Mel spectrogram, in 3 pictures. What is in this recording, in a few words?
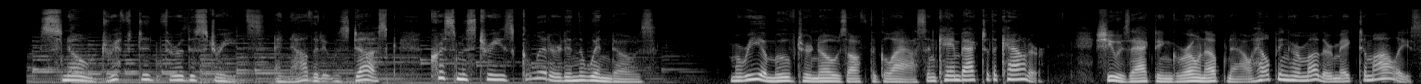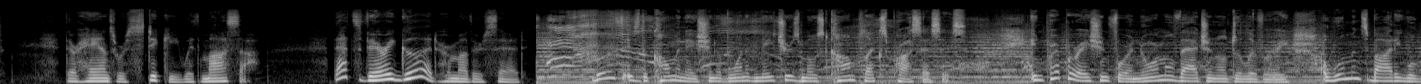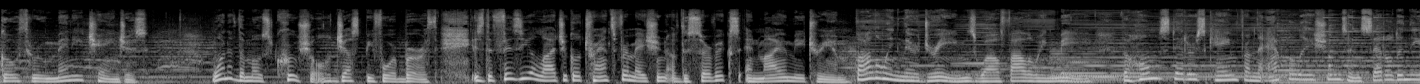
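narration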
